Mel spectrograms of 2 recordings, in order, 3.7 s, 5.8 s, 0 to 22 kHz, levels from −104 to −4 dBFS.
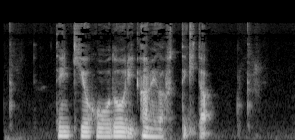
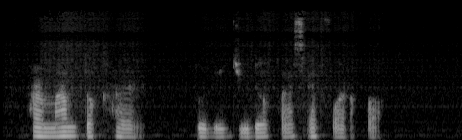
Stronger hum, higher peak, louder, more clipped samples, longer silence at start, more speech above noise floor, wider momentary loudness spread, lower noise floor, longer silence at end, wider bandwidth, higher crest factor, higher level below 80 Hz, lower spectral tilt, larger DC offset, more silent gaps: neither; first, -8 dBFS vs -26 dBFS; first, -28 LUFS vs -47 LUFS; neither; second, 0.1 s vs 0.35 s; about the same, 39 dB vs 40 dB; second, 9 LU vs 15 LU; second, -66 dBFS vs -86 dBFS; second, 0.55 s vs 1.05 s; second, 11.5 kHz vs 15.5 kHz; about the same, 22 dB vs 22 dB; first, -60 dBFS vs -82 dBFS; about the same, -6.5 dB/octave vs -7 dB/octave; neither; neither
